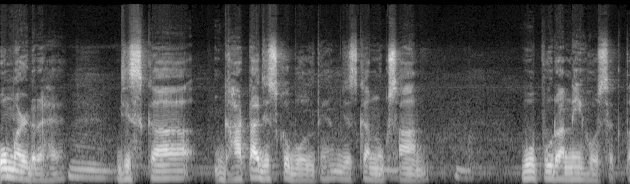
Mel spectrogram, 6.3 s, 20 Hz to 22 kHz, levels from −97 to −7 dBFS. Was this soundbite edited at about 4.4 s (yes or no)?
no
